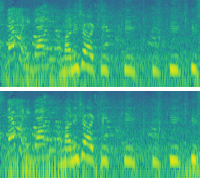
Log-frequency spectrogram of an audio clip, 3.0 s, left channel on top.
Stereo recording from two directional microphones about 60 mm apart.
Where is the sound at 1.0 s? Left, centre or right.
Centre.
